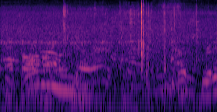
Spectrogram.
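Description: Faint voices of people talking in the background, with one light click about one and a half seconds in.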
